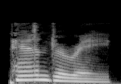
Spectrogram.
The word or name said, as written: pandurate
